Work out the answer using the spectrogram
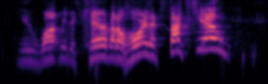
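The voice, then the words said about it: Imitates another person's voice. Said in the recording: “my Edie Falco, my Edie Falco impression. ... Not bad.”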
